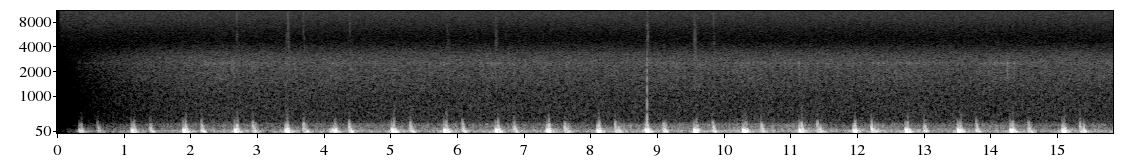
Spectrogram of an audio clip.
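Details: Resting heartbeat recorded at Erb's point while sitting at a desk: low thuds about 77 a minute, unevenly spaced with occasional pauses; irregular rhythm with skipped beats.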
